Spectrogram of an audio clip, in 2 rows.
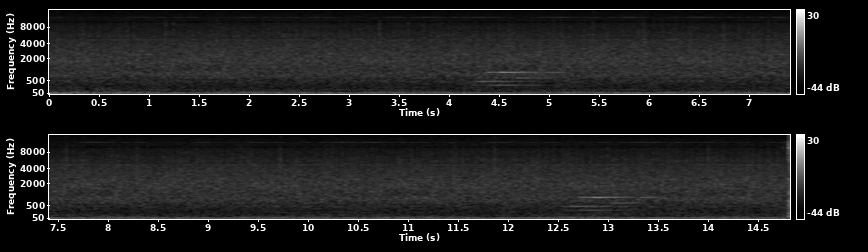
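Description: Aircraft fly overhead in GTA Online, including a B-11 warplane. Their engines make a continuous, even low drone that fills the whole stretch without rising or fading.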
